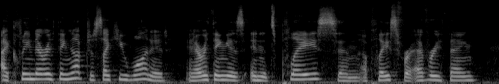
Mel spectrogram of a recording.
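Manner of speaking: usual speaking voice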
